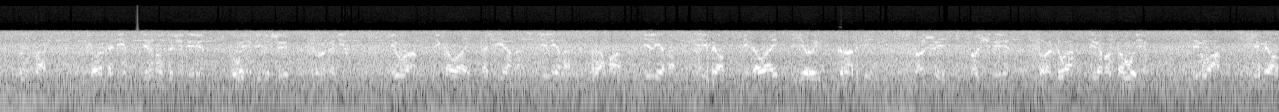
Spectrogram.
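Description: Shortwave radio reception through a narrow-band receiver: a steady hiss of static with indistinct, garbled voices coming through it.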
